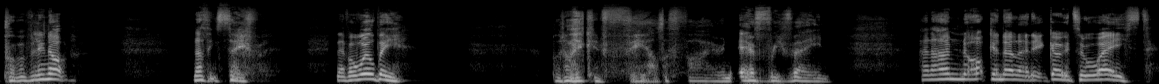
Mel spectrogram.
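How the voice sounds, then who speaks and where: A woman playing a brash, warm-hearted tough warrior in a video game, blunt and sweary with a casual swagger and earnest feeling. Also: lowish voice, lively intonation, slow, vocal fry, pauses often, breathy edge, no room sound, studio quality, heavily acted. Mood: earnest, heartfelt. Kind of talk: video game character voice lines.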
